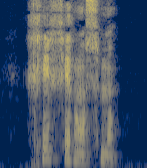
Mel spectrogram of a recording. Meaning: referencing
- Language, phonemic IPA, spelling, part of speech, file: French, /ʁe.fe.ʁɑ̃s.mɑ̃/, référencement, noun, LL-Q150 (fra)-référencement.wav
